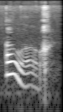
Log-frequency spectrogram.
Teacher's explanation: the strange thing about Jamaica and Patois is that you would have a word, any word, but you have to take off the H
